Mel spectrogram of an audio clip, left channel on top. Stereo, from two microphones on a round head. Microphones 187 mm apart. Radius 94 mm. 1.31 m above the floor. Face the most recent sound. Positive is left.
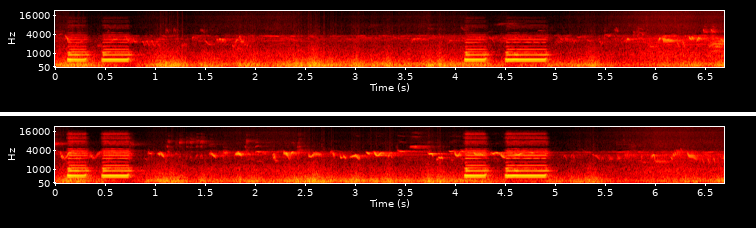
turn(degrees=-75)  # may be behind; listen again after turning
